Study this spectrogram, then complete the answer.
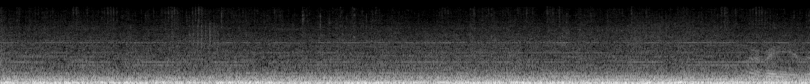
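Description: Fenix A320 jet engines on the takeoff roll in Microsoft Flight Simulator 2020, a loud, steady, even roar and whir that holds throughout with no one talking over it.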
